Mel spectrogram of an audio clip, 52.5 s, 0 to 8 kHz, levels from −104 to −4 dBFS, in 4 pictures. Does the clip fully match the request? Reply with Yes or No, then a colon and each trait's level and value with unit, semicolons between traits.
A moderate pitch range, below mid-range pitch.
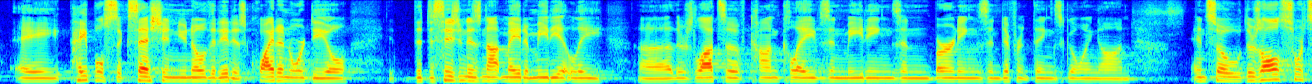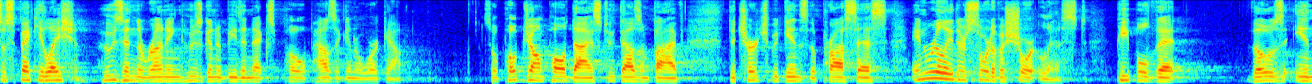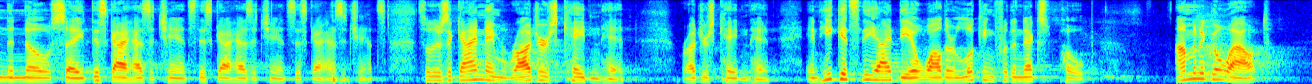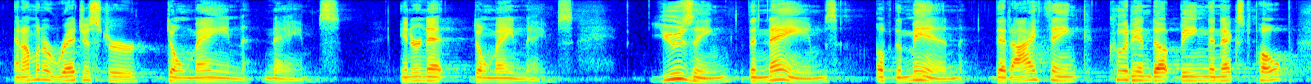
Yes: average, 4.2 semitones; low, 130 Hz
